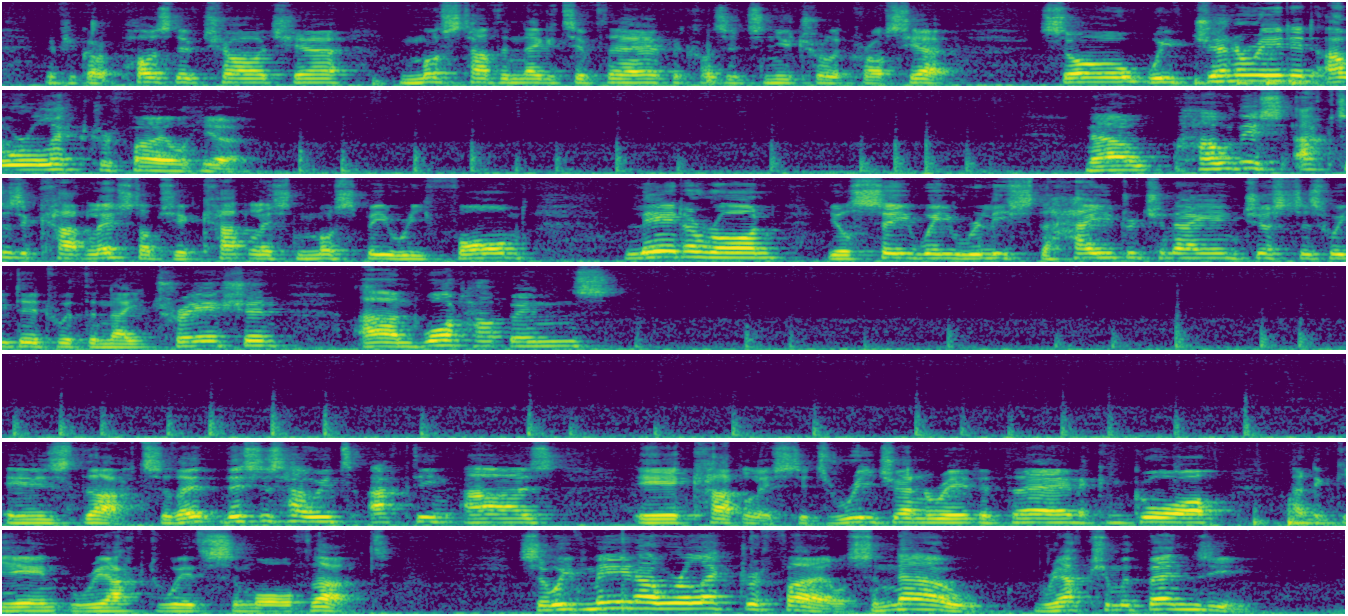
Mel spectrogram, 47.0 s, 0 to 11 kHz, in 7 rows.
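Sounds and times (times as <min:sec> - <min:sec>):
marker pen writing on whiteboard: 0:08.2 - 0:11.8, 0:23.2 - 0:33.3.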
